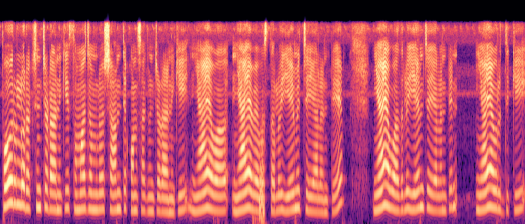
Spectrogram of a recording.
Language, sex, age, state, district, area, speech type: Telugu, female, 18-30, Andhra Pradesh, Sri Balaji, rural, spontaneous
